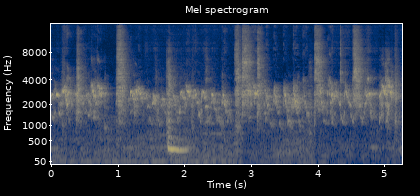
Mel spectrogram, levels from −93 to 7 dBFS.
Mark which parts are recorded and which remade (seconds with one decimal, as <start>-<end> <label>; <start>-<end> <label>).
0.0-0.7 remade; 0.7-1.4 recorded; 1.4-2.5 remade; 2.5-4.2 recorded; 4.2-5.3 remade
